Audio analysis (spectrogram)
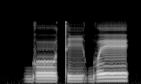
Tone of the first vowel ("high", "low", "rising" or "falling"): low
